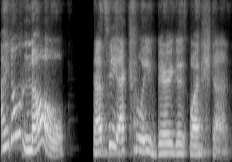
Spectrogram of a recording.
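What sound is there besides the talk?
No distinct noise like a dog, phone or traffic.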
